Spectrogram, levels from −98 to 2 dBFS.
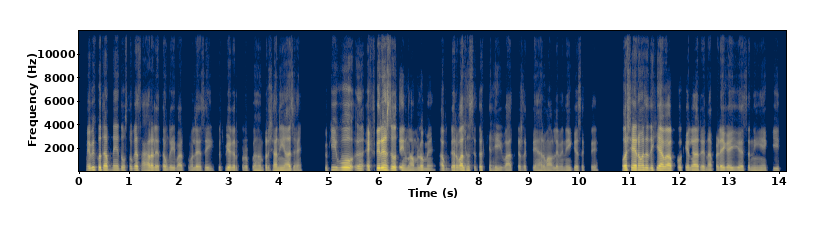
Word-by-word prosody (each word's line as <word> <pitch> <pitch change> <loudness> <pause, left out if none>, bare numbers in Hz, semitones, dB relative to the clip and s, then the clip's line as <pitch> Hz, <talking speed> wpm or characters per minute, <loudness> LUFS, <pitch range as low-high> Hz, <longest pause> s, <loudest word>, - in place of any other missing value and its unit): मैं, 165 +2 -2
भी 200 - +3
खुद 195 -2 +1
अपने 175 0 0
दोस्तों 135 -4 -10
का 165 +2 0
सहारा 140 -3 -3
लेता 125 -2 -6
हूँ 120 - -9
कई 125 -1 -7
बार 115 -1 -8
तो, 115 +2 -27
मतलब 120 -1 -7
ऐसे 115 +2 -10
ही 130 - -10
कुछ 135 -2 -19
भी 130 - -1
अगर 125 0 -5
प्र - - -14 0.3
अ, - - -7
परेशानी 130 0 -5
आ 125 0 -2
जाएँ 115 -2 -13
क्योंकि 160 +5 -13
वो 195 +1 +6
अ, 160 -3 -3
एक्सपिरिएंस्ड 180 -1 +7
होते 140 -2 +4
हैं 130 - -1
इन 130 - -9
मामलों 125 +2 -5
में। 130 0 -12 0.2
अब 135 -1 -7
घरवालों 135 +2 +1
से 145 +1 -17
तो 150 - -6
क्या 140 -1 -17
ही 135 0 -10
बात 120 -1 -9
कर 125 - -11
सकते 120 +1 -16
हैं, 115 - -11
हर 120 +1 -9
मामले 115 0 -10
में 115 0 -15
नहीं 120 +1 -12
कह 125 0 -9
सकते। 70 -9 -19 0.5
और 175 - +7
शहरों 180 0 +6
में 185 - +2
तो 185 - +2
देखिए 175 0 +3
अब 160 -2 +6
आपको 135 -2 +2
अकेला 125 -1 -2
रहना 120 0 -6
पड़ेगा 125 +2 -2
ही 125 +1 -5
ऐसा 120 +2 -9
नहीं 125 -1 -12
है 135 - -12
कि, 150 +3 -16
130 Hz, 265 wpm, -20 LUFS, 125-150 Hz, 0.5 s, एक्सपिरिएंस्ड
